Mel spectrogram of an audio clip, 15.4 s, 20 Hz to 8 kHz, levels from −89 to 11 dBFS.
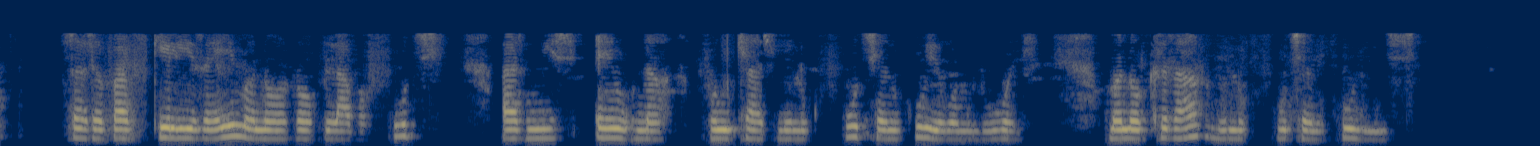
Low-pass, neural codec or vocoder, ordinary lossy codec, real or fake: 7.2 kHz; vocoder, 24 kHz, 100 mel bands, Vocos; AAC, 16 kbps; fake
